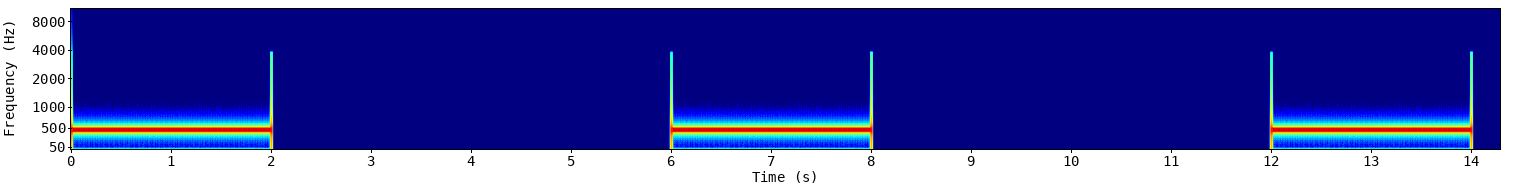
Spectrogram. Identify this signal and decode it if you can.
Ringback tone (North America), 440 + 480 Hz.
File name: CENTRAL SKYBLUE / out alonso.cruz - .98782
